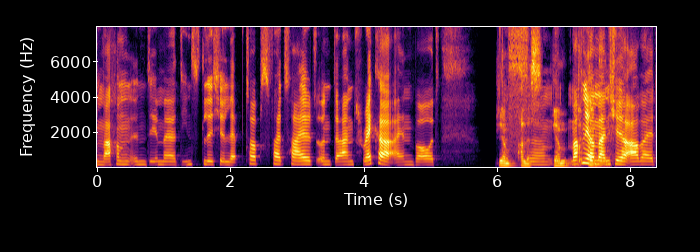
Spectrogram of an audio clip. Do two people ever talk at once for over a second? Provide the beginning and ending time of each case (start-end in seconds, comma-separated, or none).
6.0-7.7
